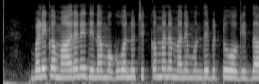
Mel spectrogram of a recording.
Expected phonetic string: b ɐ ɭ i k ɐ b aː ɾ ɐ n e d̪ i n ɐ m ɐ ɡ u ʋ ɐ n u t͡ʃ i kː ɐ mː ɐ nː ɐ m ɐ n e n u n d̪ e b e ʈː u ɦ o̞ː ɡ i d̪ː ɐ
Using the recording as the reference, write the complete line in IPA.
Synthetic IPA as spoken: b ɐ ɭ i k ɐ m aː ɾ ɐ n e d̪ i n ɐ m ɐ ɡ u ʋ ɐ nː u t͡ʃ i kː ɐ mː ɐ n ɐ m ɐ n e m u n d̪ e b i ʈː u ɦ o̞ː ɡ i d̪ː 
